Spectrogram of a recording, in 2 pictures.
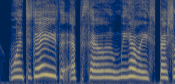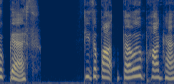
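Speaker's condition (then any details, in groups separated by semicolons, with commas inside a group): Cerebral palsy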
